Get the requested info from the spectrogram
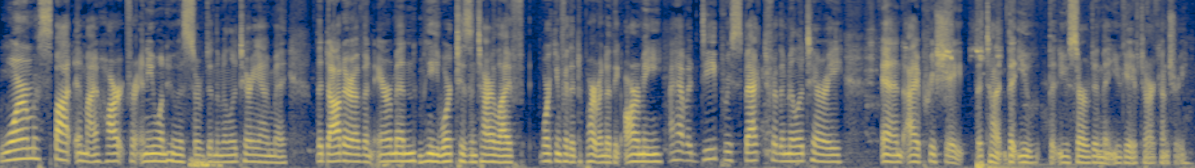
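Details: Adult woman speaking; Normal speech.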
